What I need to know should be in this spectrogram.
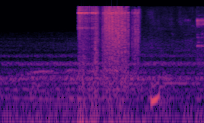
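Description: A sudden loud rushing whoosh bursts out and cuts off.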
